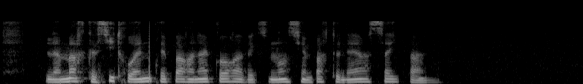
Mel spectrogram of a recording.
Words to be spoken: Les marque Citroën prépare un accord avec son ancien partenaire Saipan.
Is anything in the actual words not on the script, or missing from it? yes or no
yes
